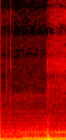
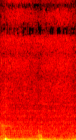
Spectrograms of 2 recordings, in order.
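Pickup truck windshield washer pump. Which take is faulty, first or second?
first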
